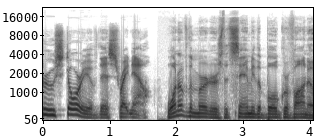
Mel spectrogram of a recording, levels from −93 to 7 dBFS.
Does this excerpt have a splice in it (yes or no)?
no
